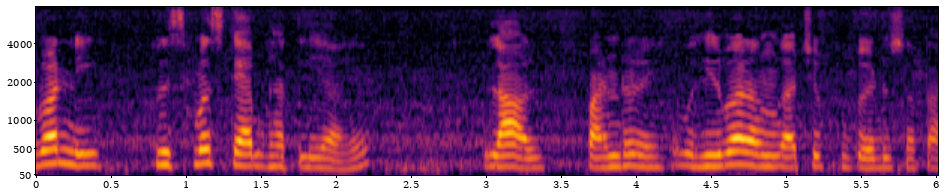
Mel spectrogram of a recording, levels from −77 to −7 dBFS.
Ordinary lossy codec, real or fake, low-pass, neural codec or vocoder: none; fake; none; codec, 16 kHz, 16 kbps, FreqCodec, larger model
